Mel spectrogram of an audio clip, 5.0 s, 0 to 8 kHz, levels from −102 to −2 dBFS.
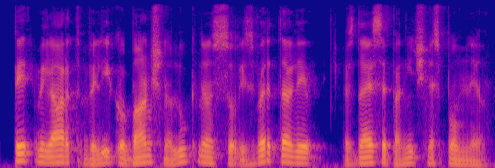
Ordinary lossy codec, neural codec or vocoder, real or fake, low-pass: none; codec, 16 kHz, 2 kbps, FreqCodec, larger model; fake; 7.2 kHz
